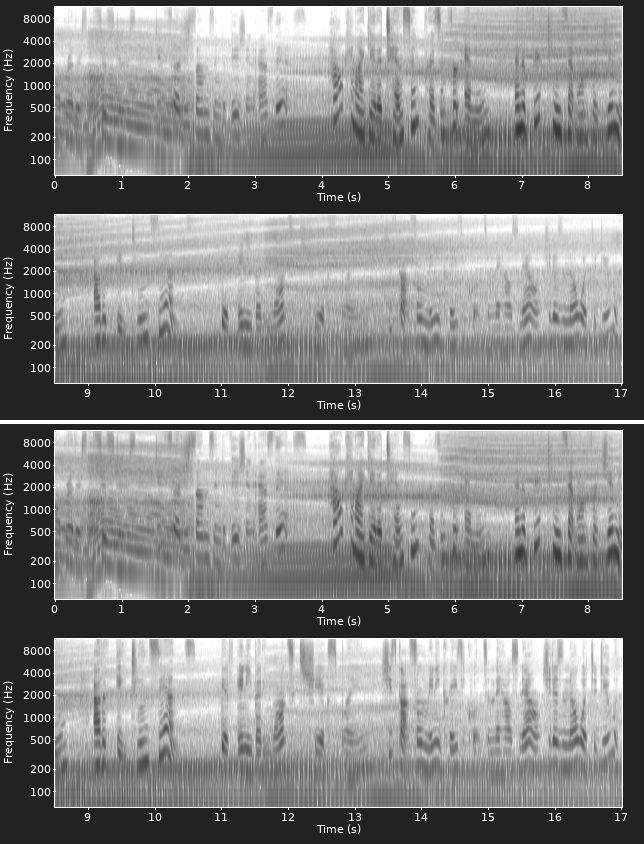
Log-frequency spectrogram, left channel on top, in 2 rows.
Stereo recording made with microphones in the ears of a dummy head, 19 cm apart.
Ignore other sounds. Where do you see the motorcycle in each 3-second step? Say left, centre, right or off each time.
right, right, centre, left, left, left.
